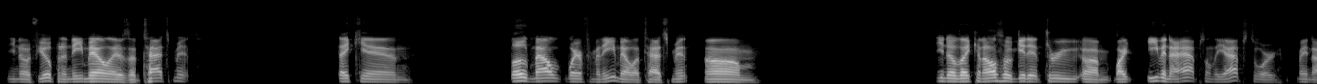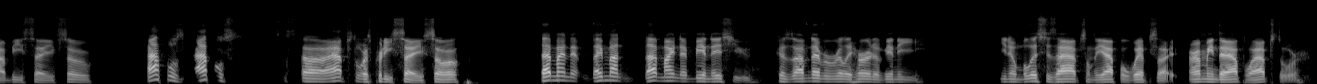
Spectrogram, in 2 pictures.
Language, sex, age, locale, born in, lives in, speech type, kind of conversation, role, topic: English, male, 50-54, en-US, United States, United States, conversation, advice, advisor, What steps can I take to secure my smartphone against hackers and malware?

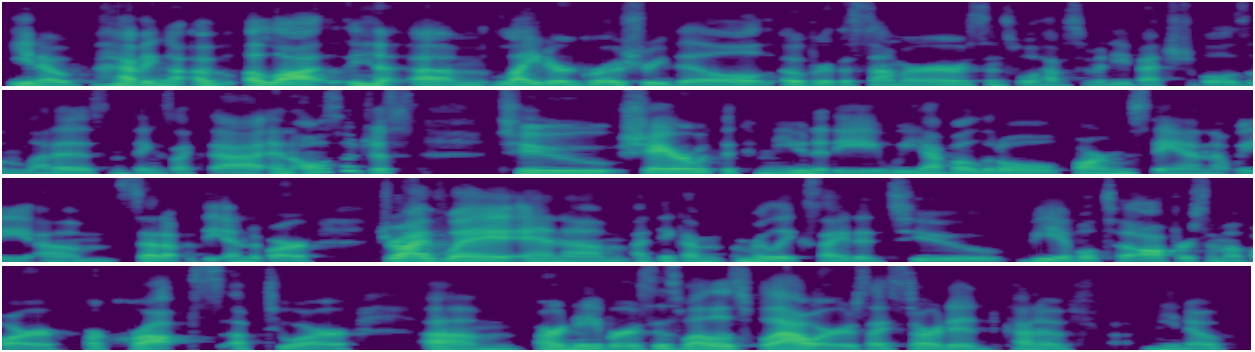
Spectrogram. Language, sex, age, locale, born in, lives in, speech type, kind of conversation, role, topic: English, female, 40-44, en-US, United States, United States, conversation, unstructured, none, What hobby have you picked up recently, and why has it stuck?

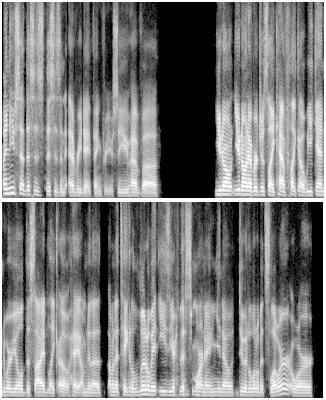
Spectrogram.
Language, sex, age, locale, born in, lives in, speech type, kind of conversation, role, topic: English, male, 20-24, en-US, United States, United States, conversation, podcast, host, What morning habits help you feel your best throughout the day?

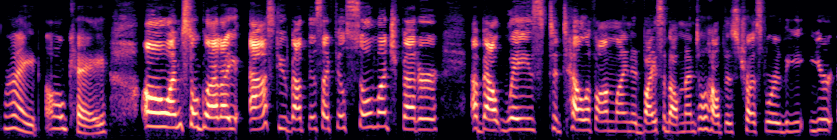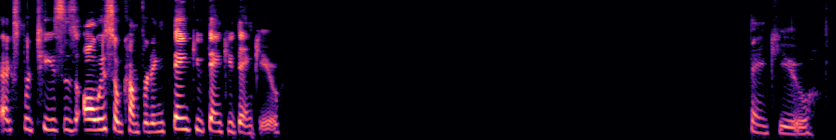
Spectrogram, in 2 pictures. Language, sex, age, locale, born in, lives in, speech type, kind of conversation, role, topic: English, female, 50-54, en-US, United States, United States, read, expert-assistant, asker, What are the best ways to tell if online advice about mental health is trustworthy?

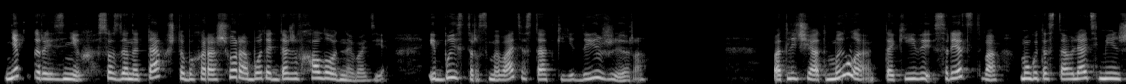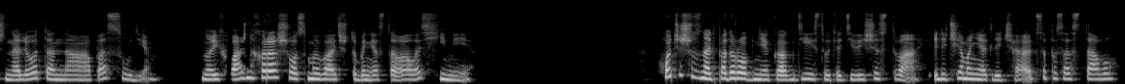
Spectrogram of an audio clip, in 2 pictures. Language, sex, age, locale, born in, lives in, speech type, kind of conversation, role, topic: Russian, female, 35-39, ru-RU, Russia, Germany, read, expert-assistant, expert, Почему мыло смывает грязь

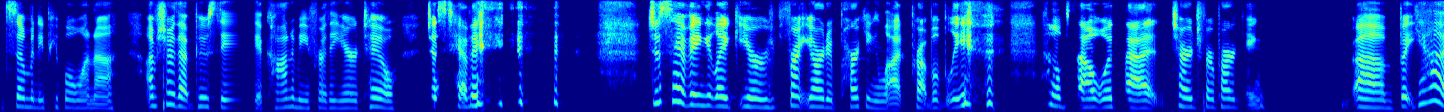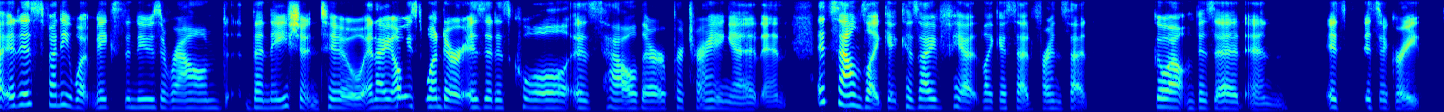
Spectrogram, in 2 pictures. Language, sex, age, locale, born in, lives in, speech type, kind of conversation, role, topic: English, female, 45-49, en-US, United States, United States, conversation, unstructured, none, What kinds of news stories do you find most interesting or important?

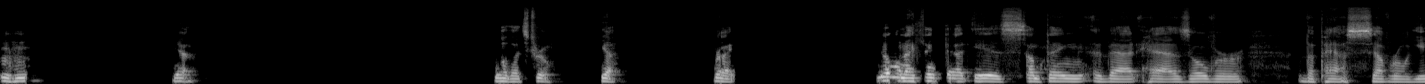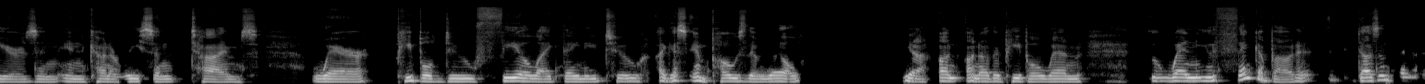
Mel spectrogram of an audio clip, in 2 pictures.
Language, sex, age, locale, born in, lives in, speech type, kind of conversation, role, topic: English, male, 55-59, en-US, United States, United States, conversation, podcast, host, How can we have respectful conversations with people who see the world differently?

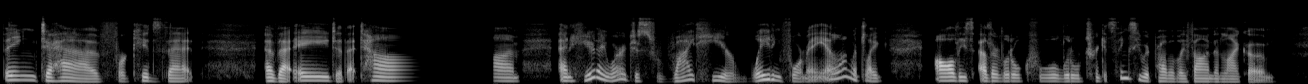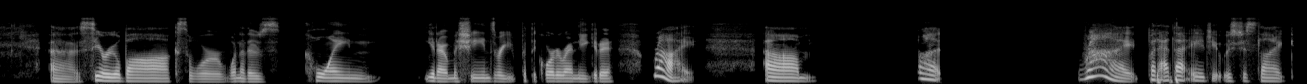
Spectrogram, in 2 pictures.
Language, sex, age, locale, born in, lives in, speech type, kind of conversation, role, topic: English, female, 45-49, en-US, United States, United States, conversation, unstructured, none, Which childhood memory still makes you smile today, and what makes it so special to you?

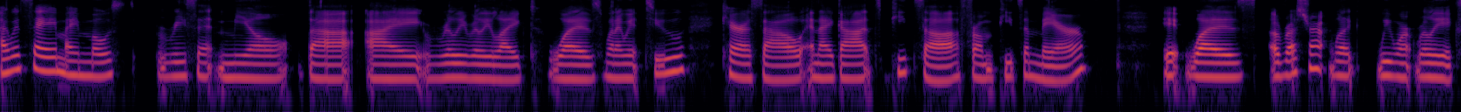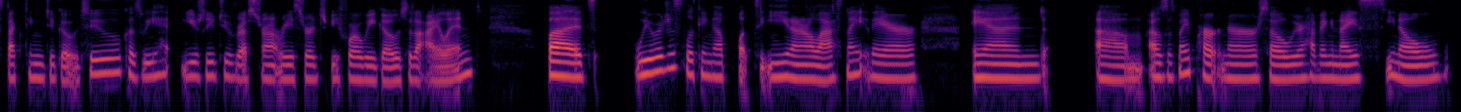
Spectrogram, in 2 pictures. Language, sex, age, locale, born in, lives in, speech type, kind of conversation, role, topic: English, female, 40-44, en-US, United States, United States, conversation, unstructured, none, What is a meal you remember vividly, and what made it special for you?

